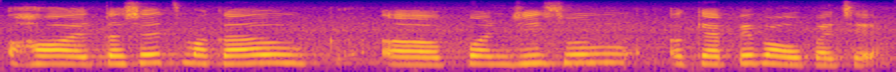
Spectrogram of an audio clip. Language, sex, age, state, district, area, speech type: Goan Konkani, female, 18-30, Goa, Quepem, rural, spontaneous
